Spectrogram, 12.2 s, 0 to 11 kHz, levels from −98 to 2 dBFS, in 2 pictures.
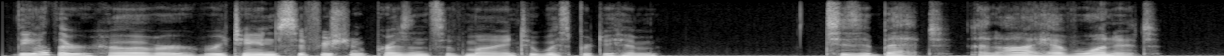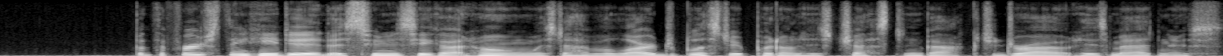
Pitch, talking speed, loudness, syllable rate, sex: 195 Hz, 240 wpm, -18 LUFS, 6.1 syllables/s, female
